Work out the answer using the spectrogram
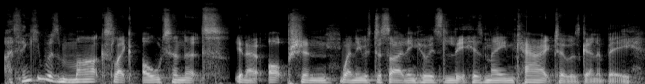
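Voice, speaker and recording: A podcast host with a notably deep male voice talks casually about a game he runs, rambling and thinking out loud. His delivery is expressive and moderately paced.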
